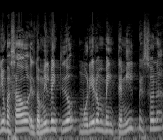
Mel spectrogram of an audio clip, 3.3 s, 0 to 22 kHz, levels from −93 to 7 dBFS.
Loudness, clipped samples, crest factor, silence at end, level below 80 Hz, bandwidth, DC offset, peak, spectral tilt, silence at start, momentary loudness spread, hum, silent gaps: -29 LUFS; under 0.1%; 14 dB; 0 s; -50 dBFS; 15 kHz; under 0.1%; -14 dBFS; -4 dB/octave; 0 s; 9 LU; none; none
